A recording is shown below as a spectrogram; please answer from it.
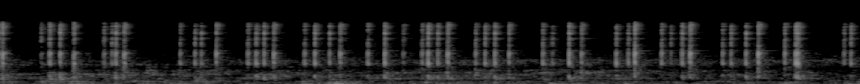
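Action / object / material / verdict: tap / insulated metal water bottle / metal / none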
